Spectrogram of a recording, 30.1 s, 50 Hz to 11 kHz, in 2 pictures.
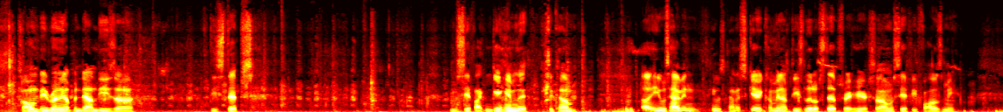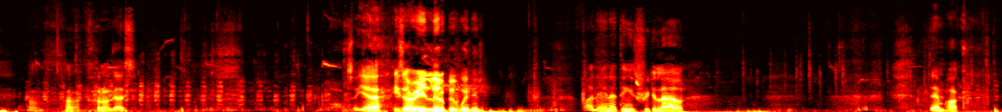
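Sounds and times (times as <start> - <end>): dog panting quickly: 0.0 - 22.4, 23.4 - 24.7.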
